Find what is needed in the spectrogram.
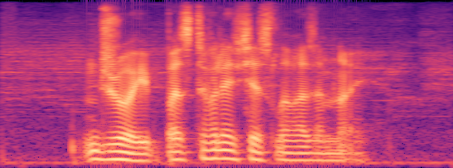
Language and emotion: Russian, neutral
